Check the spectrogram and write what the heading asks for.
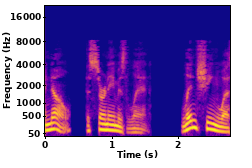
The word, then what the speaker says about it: Lin: This character is pronounced Lynn.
